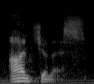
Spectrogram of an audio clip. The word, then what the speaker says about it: Angeles: I could see by the name tag on above his left breast pocket that his name was, I learned, as he pronounced it, Angeles.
